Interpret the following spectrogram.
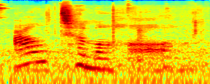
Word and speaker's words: Altamaha: and at first I didn't know how to pronounce this one but now I sort of know it it's Altima Hall yeah the altamaha sea monster which I guess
